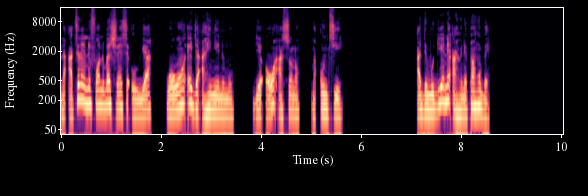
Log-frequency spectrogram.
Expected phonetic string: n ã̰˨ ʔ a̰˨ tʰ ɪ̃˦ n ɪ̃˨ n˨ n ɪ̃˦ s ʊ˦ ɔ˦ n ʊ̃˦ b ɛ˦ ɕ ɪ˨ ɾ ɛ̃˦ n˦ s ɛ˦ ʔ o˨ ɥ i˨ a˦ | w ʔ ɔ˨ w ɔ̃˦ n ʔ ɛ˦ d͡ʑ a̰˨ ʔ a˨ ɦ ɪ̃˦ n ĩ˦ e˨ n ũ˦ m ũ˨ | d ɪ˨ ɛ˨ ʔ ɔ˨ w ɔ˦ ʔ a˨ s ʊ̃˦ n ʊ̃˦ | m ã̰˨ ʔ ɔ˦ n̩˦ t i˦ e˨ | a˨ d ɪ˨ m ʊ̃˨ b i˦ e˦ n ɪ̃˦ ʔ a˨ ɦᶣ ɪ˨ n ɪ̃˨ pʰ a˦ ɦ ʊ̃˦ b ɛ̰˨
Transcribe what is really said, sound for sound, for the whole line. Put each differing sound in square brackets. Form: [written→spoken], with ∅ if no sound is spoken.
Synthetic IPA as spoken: n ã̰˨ ʔ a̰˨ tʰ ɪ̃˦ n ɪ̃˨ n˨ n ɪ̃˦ [s→f] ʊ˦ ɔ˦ n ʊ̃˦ b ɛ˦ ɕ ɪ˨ ɾ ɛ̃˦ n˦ s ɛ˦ ʔ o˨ ɥ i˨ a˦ | w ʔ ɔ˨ w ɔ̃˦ n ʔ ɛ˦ d͡ʑ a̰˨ ʔ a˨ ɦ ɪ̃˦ n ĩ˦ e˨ n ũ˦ m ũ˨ | d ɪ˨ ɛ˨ ʔ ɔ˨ w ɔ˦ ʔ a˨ s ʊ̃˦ n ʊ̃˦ | m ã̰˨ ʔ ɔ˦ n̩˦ [t→tʰ] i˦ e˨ | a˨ d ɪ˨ m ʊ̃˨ [b→d] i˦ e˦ n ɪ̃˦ ʔ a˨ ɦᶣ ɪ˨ n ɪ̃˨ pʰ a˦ ɦ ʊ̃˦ b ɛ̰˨

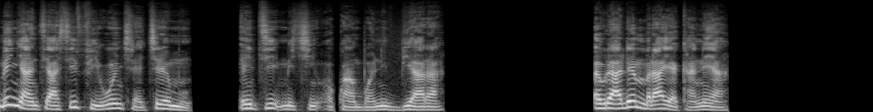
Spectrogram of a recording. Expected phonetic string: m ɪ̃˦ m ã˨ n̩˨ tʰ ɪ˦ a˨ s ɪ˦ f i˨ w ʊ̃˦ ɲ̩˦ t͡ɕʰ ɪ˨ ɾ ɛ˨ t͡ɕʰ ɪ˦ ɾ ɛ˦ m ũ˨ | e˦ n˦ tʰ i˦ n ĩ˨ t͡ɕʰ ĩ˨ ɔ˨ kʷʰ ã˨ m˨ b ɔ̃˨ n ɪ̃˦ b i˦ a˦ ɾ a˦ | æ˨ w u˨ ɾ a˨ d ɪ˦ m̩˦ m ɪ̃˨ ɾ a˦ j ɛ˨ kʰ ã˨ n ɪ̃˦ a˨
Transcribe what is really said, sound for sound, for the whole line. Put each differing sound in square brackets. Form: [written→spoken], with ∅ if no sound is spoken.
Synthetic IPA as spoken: m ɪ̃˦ [m→ɲ] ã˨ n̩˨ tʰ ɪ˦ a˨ s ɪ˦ f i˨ w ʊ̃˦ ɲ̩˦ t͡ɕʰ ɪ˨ ɾ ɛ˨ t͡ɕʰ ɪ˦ ɾ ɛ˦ m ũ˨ | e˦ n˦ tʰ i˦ [n→m] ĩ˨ t͡ɕʰ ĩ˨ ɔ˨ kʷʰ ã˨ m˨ b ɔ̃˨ n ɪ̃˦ b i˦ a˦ ɾ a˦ | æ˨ w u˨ ɾ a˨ d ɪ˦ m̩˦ m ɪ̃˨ ɾ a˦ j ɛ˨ kʰ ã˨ n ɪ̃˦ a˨

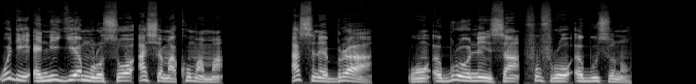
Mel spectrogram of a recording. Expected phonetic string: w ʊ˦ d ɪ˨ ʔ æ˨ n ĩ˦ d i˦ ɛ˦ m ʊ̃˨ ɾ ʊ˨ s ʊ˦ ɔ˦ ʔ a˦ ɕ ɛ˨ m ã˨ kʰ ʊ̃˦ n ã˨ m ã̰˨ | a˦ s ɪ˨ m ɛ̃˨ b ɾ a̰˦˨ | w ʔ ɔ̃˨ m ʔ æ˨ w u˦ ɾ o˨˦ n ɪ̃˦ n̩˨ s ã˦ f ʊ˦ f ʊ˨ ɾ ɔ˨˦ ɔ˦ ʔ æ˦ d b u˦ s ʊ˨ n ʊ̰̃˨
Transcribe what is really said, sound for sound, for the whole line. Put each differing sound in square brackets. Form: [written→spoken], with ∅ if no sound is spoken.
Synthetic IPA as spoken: w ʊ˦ d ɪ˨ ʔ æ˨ n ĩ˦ [d→d͡ʑ] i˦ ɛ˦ m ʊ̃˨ ɾ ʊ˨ s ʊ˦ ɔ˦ ʔ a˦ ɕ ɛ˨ m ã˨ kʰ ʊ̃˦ [n→m] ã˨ m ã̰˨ | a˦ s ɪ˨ [m→n] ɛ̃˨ b ɾ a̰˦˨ | w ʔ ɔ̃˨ [m→n] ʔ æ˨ [w→b] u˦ ɾ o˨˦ n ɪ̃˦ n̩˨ s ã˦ f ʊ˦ f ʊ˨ ɾ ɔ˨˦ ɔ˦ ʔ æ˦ [d→∅] b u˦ s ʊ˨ n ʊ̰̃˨

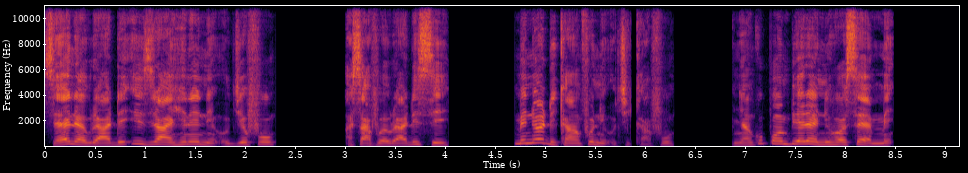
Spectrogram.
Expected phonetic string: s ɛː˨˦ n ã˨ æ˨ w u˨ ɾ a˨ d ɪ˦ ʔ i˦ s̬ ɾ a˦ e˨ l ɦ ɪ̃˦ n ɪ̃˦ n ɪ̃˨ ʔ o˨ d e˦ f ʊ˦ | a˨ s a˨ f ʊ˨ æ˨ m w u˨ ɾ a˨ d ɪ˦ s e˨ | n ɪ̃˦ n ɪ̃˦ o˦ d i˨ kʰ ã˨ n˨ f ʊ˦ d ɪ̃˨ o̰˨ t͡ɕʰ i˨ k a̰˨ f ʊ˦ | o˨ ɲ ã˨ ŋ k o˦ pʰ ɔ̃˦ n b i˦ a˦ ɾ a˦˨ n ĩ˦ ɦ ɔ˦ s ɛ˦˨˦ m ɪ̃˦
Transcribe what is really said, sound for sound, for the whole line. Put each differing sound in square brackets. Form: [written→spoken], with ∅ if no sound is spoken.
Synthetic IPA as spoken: s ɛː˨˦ n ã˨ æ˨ w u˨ ɾ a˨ d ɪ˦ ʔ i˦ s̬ ɾ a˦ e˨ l ɦ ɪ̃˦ n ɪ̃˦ n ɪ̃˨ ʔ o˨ [d→d͡ʑ] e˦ f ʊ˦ | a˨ s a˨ f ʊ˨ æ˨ [m→∅] w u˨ ɾ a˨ d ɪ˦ s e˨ | [n→m] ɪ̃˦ n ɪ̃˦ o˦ d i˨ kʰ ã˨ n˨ f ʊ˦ [d→n] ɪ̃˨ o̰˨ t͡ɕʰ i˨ [k→kʰ] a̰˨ f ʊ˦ | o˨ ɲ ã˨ ŋ k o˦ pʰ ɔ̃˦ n b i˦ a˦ ɾ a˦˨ n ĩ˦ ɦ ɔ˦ s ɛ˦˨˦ m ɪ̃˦

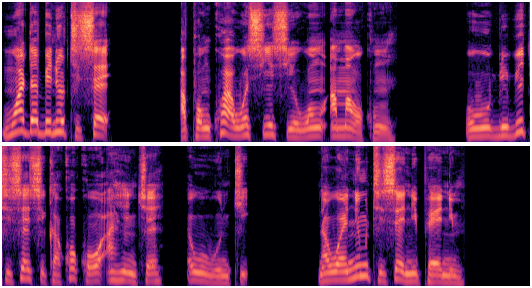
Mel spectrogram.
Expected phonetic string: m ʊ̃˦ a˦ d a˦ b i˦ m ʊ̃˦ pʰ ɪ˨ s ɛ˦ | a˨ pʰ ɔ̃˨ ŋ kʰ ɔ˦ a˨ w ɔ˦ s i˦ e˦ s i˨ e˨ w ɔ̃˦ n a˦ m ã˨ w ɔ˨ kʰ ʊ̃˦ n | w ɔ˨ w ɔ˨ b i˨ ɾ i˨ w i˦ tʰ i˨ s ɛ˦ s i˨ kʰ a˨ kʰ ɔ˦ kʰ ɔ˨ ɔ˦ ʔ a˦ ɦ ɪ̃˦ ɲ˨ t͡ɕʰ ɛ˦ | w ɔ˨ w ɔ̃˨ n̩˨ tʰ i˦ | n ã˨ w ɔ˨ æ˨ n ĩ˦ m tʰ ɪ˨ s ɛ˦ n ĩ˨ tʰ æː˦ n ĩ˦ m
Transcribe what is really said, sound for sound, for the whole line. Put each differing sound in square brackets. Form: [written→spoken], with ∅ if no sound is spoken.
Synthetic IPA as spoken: m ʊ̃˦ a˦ d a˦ b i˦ [m→n] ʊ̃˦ [pʰ→tʰ] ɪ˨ s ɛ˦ | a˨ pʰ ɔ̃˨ ŋ kʰ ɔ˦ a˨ w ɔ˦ s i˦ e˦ s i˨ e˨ w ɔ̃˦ n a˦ m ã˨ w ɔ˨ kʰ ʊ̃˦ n | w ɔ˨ w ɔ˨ b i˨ ɾ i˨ [w→b] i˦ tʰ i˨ s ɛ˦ s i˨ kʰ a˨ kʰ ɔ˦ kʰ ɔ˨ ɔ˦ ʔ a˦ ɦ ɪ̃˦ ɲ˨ t͡ɕʰ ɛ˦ | w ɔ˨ w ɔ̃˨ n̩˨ tʰ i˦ | n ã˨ w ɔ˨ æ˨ n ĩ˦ m tʰ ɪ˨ s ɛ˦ n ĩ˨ [tʰ→pʰ] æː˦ n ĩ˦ m

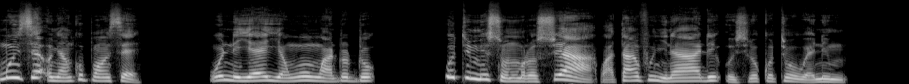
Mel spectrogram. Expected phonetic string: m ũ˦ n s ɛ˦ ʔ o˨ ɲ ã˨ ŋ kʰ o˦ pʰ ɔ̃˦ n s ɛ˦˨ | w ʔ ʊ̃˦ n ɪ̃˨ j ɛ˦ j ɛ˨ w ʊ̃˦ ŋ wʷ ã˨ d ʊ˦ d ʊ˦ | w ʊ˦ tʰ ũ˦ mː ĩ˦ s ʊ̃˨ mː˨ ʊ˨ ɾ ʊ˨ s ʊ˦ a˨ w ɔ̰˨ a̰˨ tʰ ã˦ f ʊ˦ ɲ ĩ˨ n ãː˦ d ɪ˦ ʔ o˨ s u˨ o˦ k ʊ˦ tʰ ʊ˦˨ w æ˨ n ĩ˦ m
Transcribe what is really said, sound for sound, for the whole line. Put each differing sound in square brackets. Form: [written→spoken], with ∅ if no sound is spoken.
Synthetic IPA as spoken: m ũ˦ n s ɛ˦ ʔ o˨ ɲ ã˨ ŋ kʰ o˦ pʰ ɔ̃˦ n s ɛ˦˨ | w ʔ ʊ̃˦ n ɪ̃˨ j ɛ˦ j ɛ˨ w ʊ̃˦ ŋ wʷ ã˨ d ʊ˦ d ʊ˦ | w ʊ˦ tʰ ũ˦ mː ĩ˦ s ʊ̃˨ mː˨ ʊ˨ ɾ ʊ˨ s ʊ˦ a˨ w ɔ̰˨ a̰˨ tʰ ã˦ f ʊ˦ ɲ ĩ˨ n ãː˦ d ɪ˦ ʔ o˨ s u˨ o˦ k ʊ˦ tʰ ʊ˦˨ w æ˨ n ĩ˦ m

